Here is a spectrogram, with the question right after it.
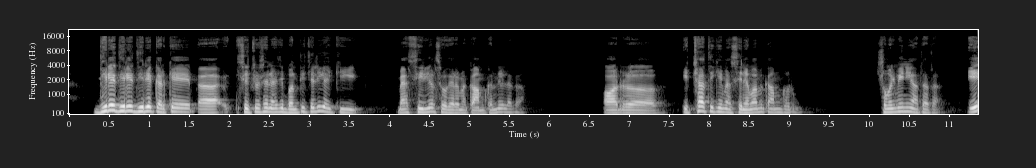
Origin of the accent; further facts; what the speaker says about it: Mathura, Uttar Pradesh, India; मैं उत्तराखंड से हूं, मेरी पैदाइश वहां की है, लेकिन मेरा रहन सहन, मेरा लालन पालन, मेरी एजुकेशन, मेरा theatre, each and everything Mathura, Uttar Pradesh, Krishna की नगरी।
